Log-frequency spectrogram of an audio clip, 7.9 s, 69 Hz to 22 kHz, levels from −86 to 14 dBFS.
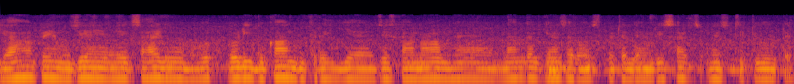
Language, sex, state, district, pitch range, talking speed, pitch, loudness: Hindi, male, Rajasthan, Bikaner, 100-105 Hz, 160 wpm, 100 Hz, -19 LUFS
